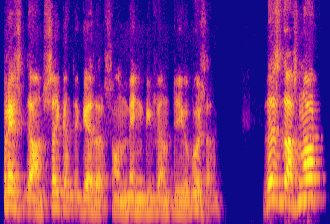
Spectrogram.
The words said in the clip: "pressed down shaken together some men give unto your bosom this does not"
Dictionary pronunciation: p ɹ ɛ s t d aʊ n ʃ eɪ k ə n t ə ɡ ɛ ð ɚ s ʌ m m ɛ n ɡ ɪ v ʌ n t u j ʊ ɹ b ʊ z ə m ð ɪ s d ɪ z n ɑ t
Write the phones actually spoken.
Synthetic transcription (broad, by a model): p ɹ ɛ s d aʊ n s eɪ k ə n t ə ɡ ɛ ð ɚ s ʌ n m ɛ n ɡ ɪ f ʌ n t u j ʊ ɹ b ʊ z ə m ð ɪ s d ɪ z n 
